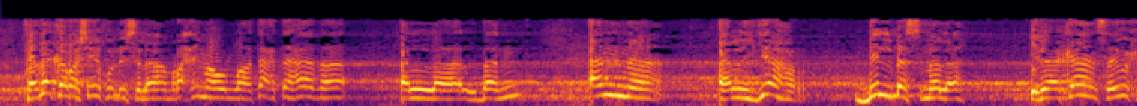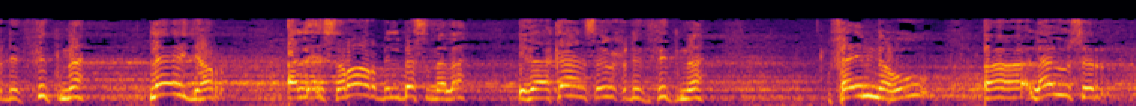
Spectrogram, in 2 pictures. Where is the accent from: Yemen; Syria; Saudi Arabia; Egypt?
Yemen; أناس عندنا في اليمن يسيرون على هذا الطريق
